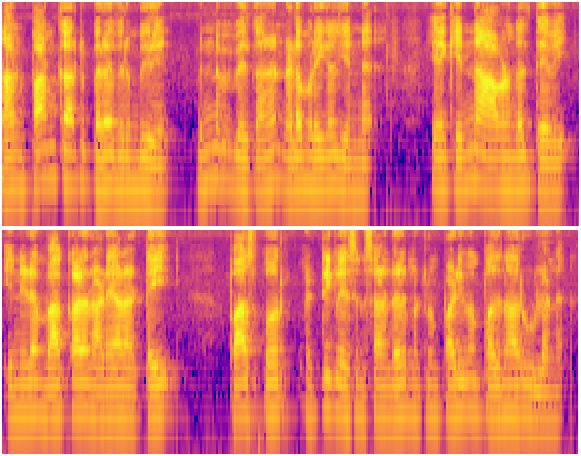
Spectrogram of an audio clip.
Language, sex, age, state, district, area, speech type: Tamil, male, 18-30, Tamil Nadu, Madurai, rural, read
